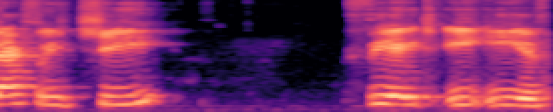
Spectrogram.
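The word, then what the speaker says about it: Chee: website is the the name is it's actually chi c-h-e-e is how you pronounce it it's um for wellness nature and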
